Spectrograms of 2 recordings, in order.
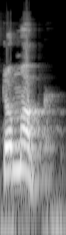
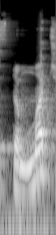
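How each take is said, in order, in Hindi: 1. यह शब्द k की आवाज़ से खत्म होता है। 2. यह शब्द ch की आवाज़ से खत्म होता है। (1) "हमने कहा स्टमक" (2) "इसको स्टमच नहीं पढ़ते"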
